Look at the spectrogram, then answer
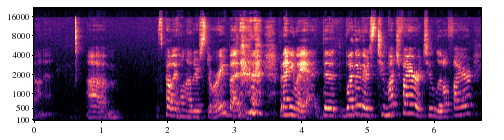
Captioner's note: laughs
